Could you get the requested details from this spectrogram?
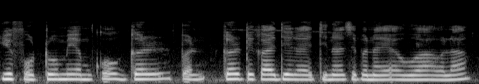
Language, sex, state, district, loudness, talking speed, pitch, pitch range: Hindi, female, Arunachal Pradesh, Longding, -15 LUFS, 200 wpm, 230 Hz, 220-240 Hz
